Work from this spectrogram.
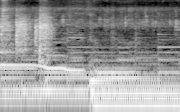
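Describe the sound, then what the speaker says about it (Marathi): Onion and tomato frying in a pan with ginger-garlic paste for a Maharashtrian bhaji, a steady close sizzle running throughout with no talk. "आपण हे चांगलं तळून घेऊया."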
